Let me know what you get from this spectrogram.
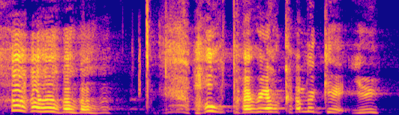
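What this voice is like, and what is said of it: Poor impression of his mother. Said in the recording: “Sorry, Mum, terrible impression.”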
